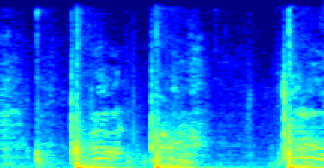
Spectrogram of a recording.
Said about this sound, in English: Kyle reaches the open cockpit door. She locks it.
